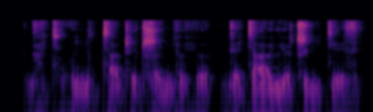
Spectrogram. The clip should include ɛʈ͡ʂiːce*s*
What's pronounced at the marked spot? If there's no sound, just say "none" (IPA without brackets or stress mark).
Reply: z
